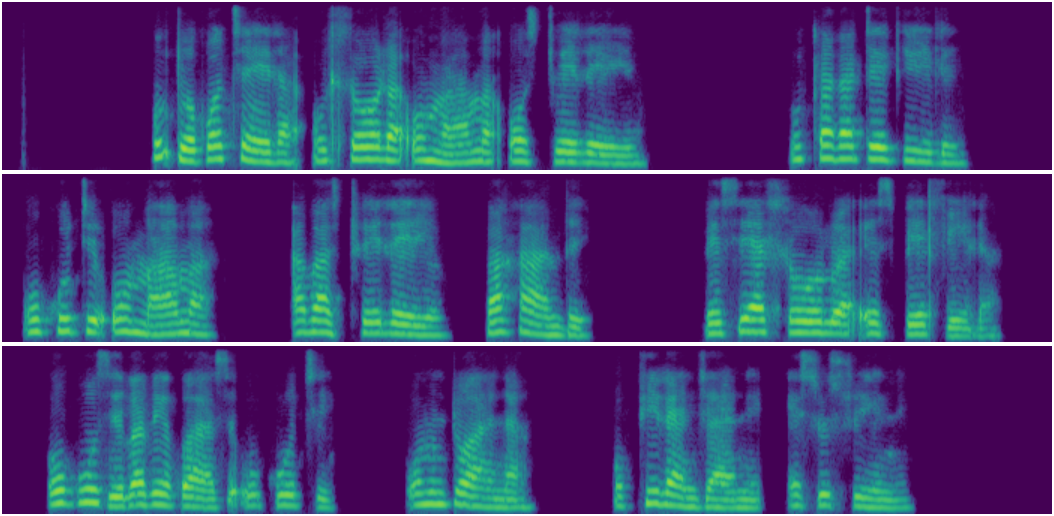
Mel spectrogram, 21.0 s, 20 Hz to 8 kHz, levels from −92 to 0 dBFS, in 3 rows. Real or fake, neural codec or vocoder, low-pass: fake; codec, 16 kHz, 2 kbps, FreqCodec, smaller model; 7.2 kHz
